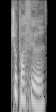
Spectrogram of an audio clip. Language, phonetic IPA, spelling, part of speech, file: Hungarian, [ˈt͡ʃupɒ ˌfyl], csupa fül, adjective, Hu-csupa fül.ogg
- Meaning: all ears, be all ears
